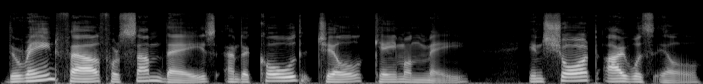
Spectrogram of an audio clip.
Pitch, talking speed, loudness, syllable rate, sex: 130 Hz, 155 wpm, -18 LUFS, 3.0 syllables/s, male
